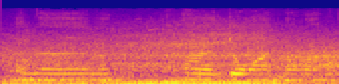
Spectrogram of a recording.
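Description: A low, steady motor hum, like a vehicle running, with a person's voice faintly over it.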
